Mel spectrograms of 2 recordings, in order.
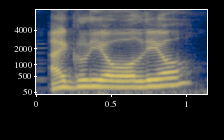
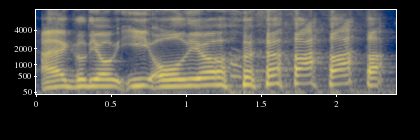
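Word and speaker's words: aglio e olio: Olo no way no ago e Olo no way man that's not real the g is silent Alo Olio what are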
